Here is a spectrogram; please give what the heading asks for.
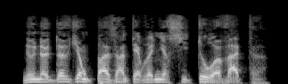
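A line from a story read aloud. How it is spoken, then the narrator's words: Growling voice. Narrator (French): gronda une autre voix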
